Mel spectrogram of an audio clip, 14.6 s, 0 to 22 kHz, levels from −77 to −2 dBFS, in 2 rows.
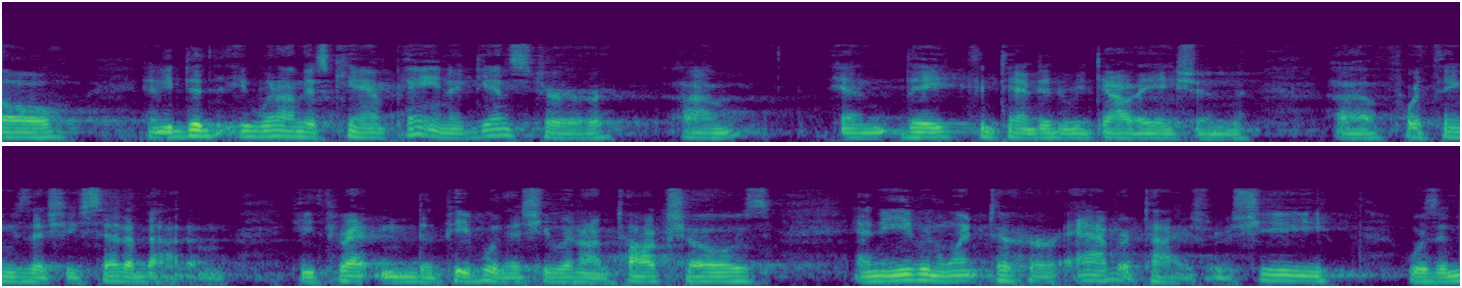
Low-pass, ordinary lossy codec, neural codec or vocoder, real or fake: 7.2 kHz; MP3, 48 kbps; codec, 16 kHz, 8 kbps, FreqCodec, smaller model; fake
